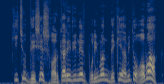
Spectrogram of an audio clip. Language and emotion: Bengali, surprised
